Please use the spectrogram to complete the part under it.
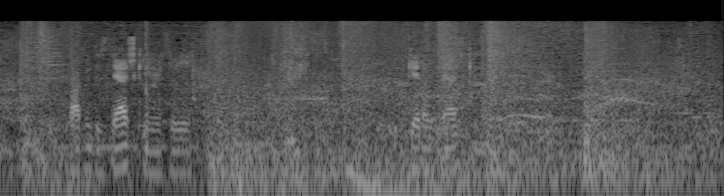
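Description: Magic blasts crackle and boom in a loud fight.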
